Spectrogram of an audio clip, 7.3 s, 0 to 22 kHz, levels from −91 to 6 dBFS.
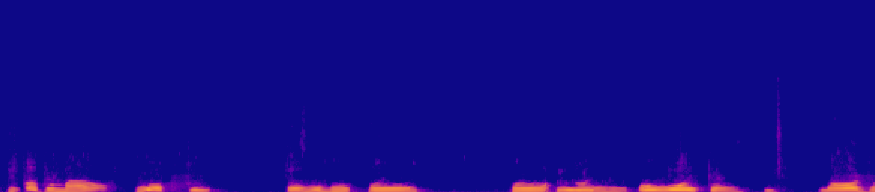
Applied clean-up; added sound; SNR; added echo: neural mask model DeepFilterNet 3.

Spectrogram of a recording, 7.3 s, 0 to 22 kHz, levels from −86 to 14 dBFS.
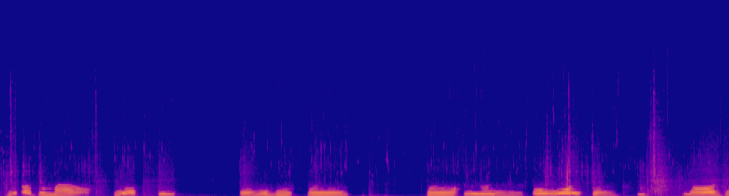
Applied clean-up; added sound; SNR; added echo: neural mask model RNNoise.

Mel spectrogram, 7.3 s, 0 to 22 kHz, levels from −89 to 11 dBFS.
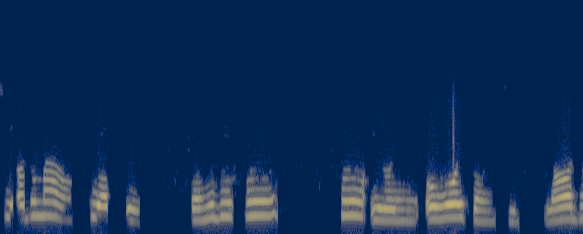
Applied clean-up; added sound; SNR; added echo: none; none; none; none.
